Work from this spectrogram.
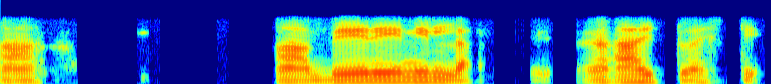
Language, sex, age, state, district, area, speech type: Kannada, male, 18-30, Karnataka, Dakshina Kannada, rural, conversation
